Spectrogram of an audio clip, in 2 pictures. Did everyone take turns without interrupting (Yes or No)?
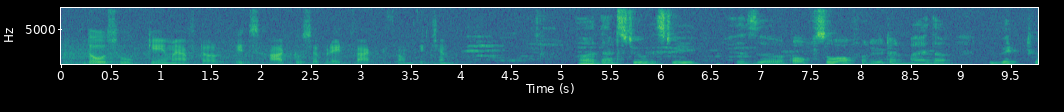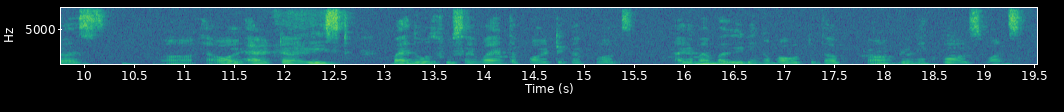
Yes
